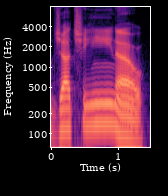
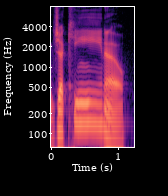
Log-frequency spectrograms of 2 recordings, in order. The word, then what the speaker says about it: Giacchino: So that gives me lots of hope for my good buddy, Michael Giacchino. Oh, my God. I just said it wrong. Giacchino.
